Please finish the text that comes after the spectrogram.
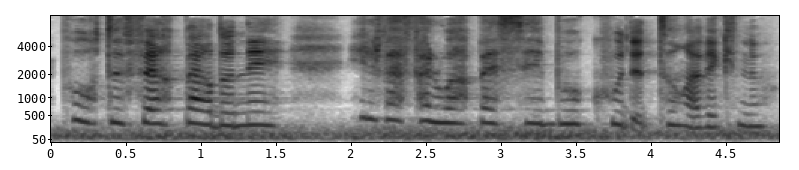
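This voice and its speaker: A woman's voice: high voice, a little slow, background noise. A woman playing a greedy, mock-sweet monster girl who taunts with false affection in an ASMR roleplay. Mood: taunting. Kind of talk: French ASMR roleplay acting.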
